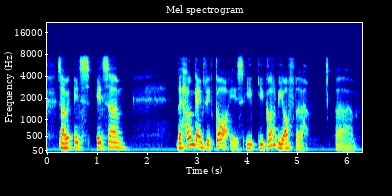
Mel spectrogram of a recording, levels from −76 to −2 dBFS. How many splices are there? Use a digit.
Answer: 0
